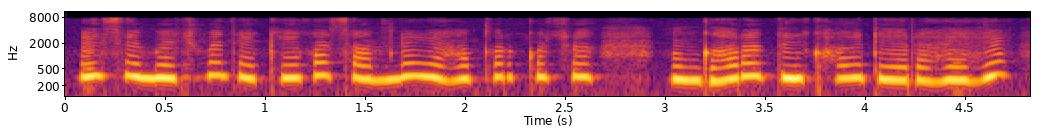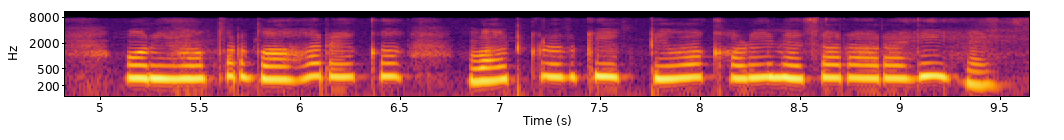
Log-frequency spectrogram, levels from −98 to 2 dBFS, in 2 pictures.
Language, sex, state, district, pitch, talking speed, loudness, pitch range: Hindi, female, Rajasthan, Jaipur, 310 Hz, 170 wpm, -14 LUFS, 295-330 Hz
